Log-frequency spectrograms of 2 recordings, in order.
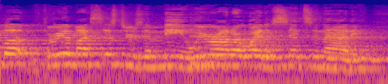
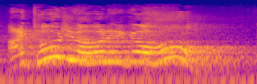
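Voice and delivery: put-on higher, louder, slower kid's yell; bratty child yelling at step-grandpa; defiant yell; 6 semitones higher, 8 dB louder than usual. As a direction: shout it back while running away. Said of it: "and I was like".

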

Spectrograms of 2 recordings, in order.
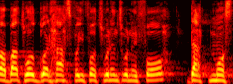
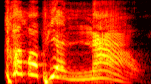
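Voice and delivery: slow, loud shouted summons; exclaimed command; 6 dB louder, slower than usual. Acted. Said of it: "this should carry an exclamation".

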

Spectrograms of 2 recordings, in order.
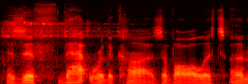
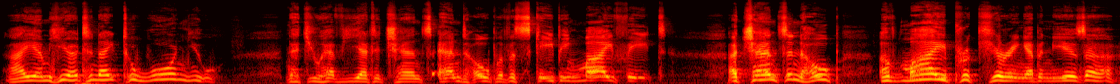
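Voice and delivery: higher, earnest ghostly warning; solemn ghost; 10 semitones higher, 6 dB louder than usual. Acted. Ghost offers Scrooge a chance of escape, warning. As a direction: warn him urgently, swelling at the end.

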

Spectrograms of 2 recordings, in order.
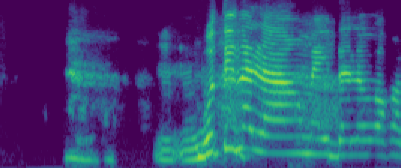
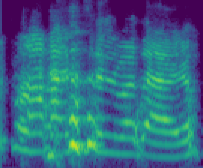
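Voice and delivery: laughing; 4 semitones higher than usual. Real, not acted. Joking about being cancelled.

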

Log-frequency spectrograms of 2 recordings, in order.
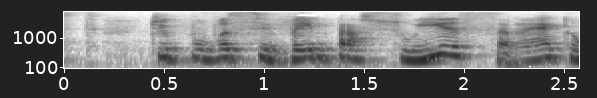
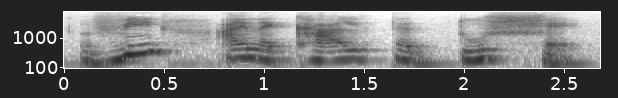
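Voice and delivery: very slow model phrase; devagar e claro; 2 semitones lower, much slower than usual. Shown as a demonstration. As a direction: lay it out slowly, word by word. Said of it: "A próxima palavra seria". (expressão nova, bem devagar)

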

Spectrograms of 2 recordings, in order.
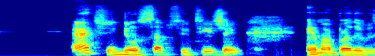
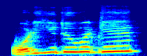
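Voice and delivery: high-pitched, astonished asking; incredulous question; 14 semitones higher than usual. Acted. Man seeing friend's big paycheck, incredulous high question. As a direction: let the pitch leap in disbelief. Acted disbelief at her pay stub.

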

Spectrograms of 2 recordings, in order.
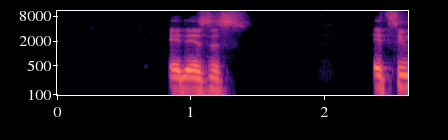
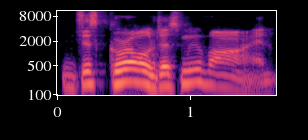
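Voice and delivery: exasperated; 6 semitones higher, slower than usual. Real, not acted.

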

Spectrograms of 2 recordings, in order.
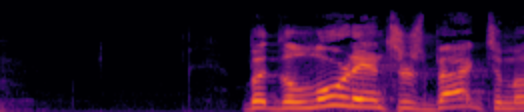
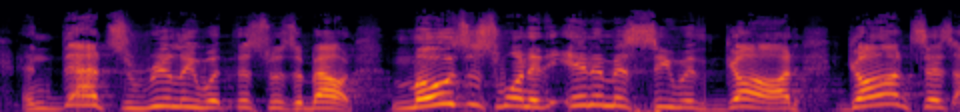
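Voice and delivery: ordinary delivery

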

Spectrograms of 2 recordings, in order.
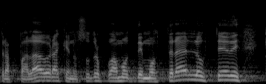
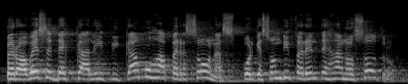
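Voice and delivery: higher, louder sermon voice, driving each phrase; rising sermon fire; full-force preaching; 7 semitones higher, 6 dB louder than usual. Acted. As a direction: preach it out to the congregation with conviction. Preaches the point loudly.

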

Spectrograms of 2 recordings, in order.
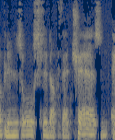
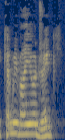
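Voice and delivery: high, loud, chirpy question; perky and raised in pitch; bright offer; 11 semitones higher, 7 dB louder than usual. A narrator's reading. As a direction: pipe up eagerly with an offer. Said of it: "said Fred brightly".

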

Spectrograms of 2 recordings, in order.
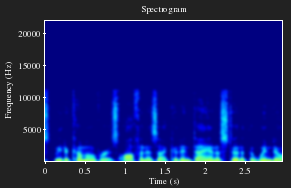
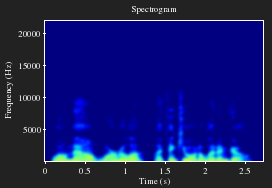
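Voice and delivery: usual speaking voice

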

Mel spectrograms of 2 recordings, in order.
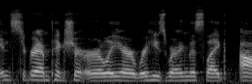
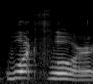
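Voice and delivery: lightly drawled Southern what for; a hint of Southern drawl; playful Southern accent; mock Southern accent; 2 semitones higher than usual. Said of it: "that was my Southern accent".

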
